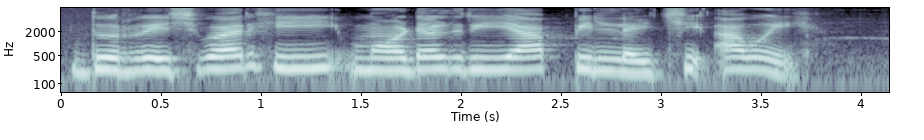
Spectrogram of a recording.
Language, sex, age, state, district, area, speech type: Goan Konkani, female, 45-60, Goa, Tiswadi, rural, read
